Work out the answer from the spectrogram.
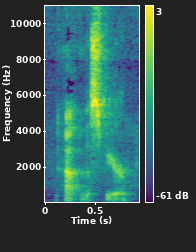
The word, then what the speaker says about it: atmosphere: ear so rewriting that i would say at mus fear atmosphere again with our stopped t then when we change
